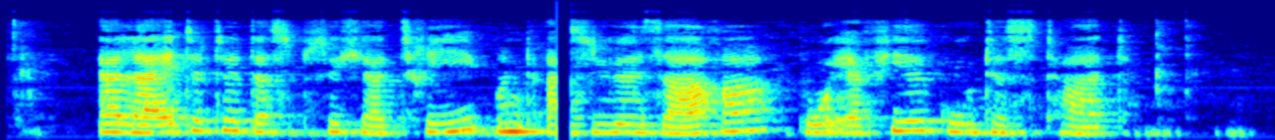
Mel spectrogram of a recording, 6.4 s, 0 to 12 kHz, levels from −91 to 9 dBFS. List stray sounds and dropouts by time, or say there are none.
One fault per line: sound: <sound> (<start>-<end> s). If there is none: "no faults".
sound: dropout (2.8-2.8 s)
